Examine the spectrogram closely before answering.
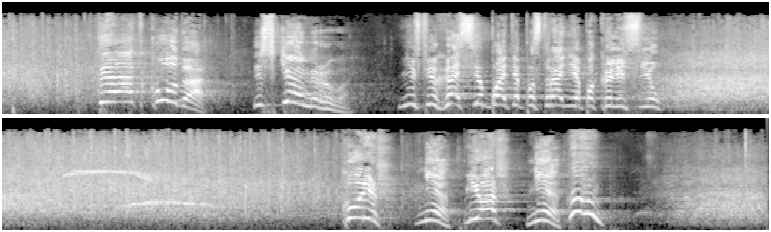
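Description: A young man answers loudly into a microphone.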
